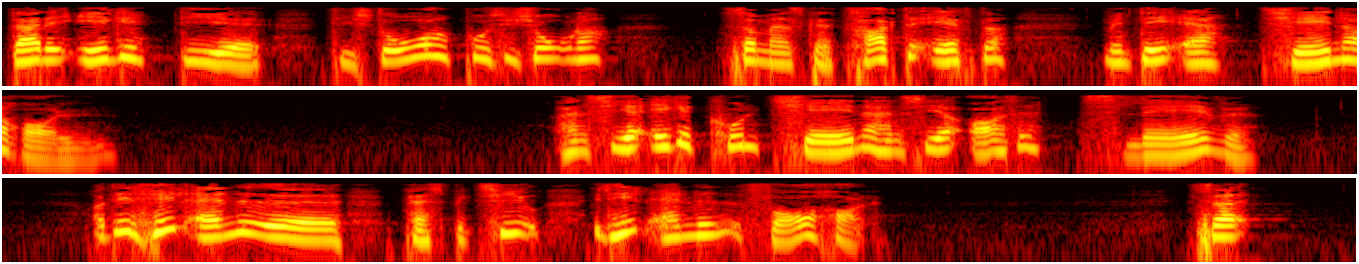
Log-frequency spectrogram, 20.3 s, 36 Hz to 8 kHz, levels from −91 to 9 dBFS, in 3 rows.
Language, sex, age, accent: Danish, male, 60-79, native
